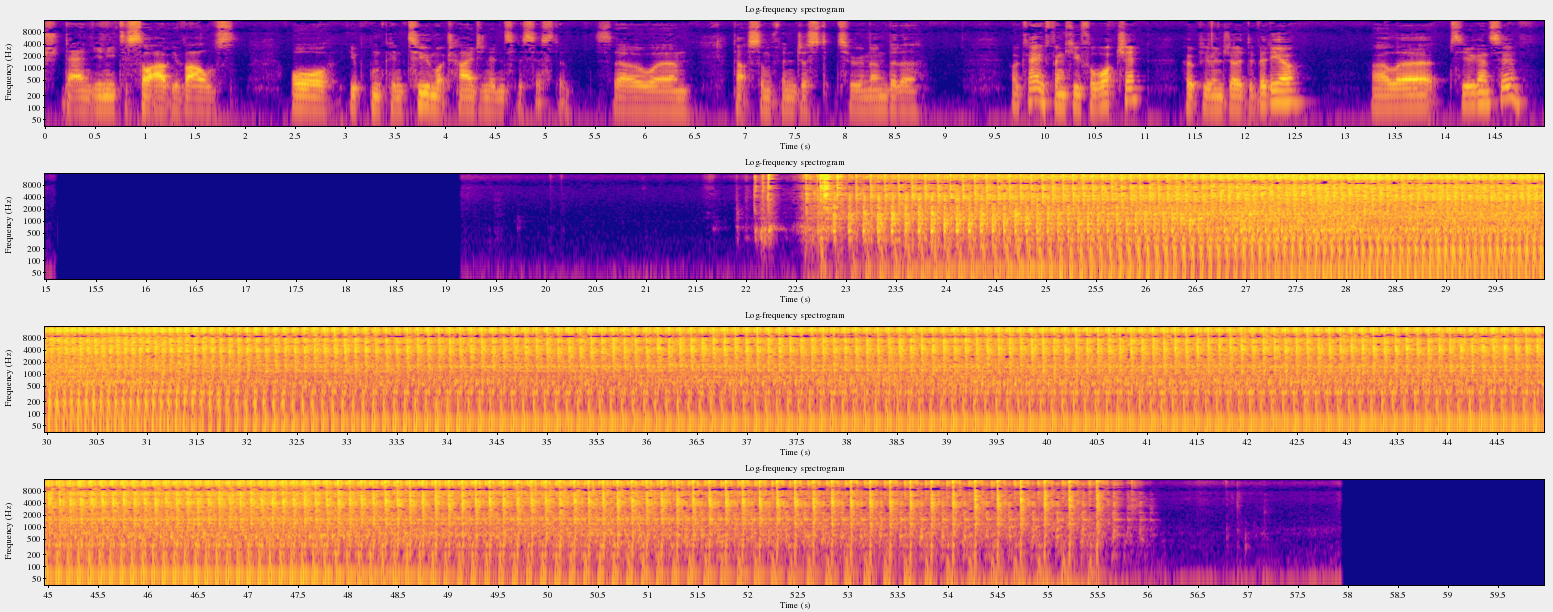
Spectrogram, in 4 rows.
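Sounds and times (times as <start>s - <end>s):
single-cylinder engine running: 22.6s - 56.0s.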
